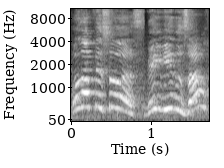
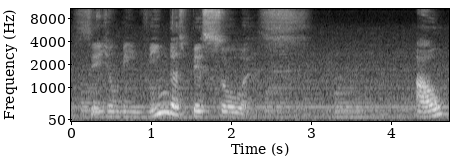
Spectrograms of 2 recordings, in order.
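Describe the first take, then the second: First: The greeting is said with lively, high energy. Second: The greeting is said calmly, without much energy.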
